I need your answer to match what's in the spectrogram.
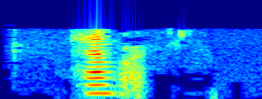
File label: Sheriff Dispatch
